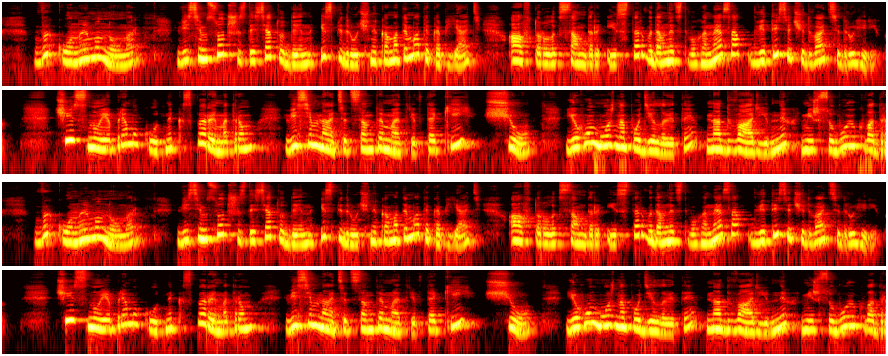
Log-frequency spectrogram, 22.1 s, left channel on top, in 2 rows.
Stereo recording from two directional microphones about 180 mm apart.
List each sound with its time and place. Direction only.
0.4 s a woman's voice: 25° left (ahead or behind)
